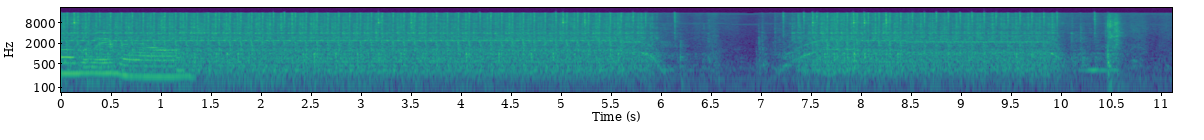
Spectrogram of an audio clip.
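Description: A sewing machine runs steadily stitching a pillowcase seam along a 3/8 inch guide, a close rapid mechanical whir that briefly drops off and resumes, with a voice speaking over it.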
